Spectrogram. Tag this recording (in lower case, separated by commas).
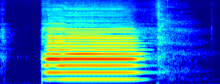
musical instrument, music, wind instrument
